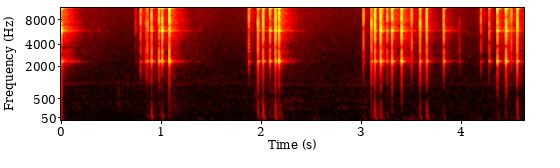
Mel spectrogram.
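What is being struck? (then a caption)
Small glazed ceramic jar. A small, hollow, white glossy ceramic jar with a pineapple print is held in both hands and tapped with long white nails. Four bursts of quick, light, bright clicks come with a faint glassy ring near 2.4 kHz, each tap dying away almost at once and leaving quiet gaps between the bursts.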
